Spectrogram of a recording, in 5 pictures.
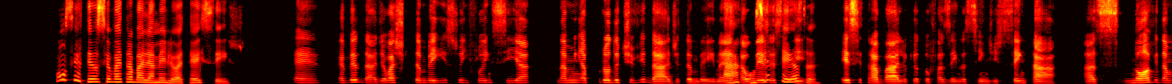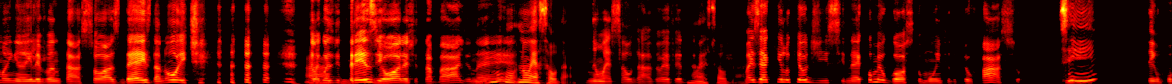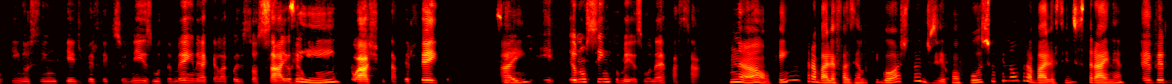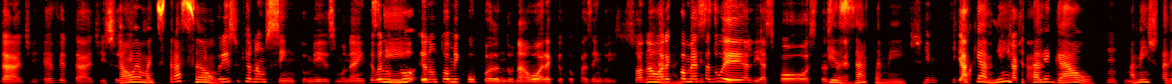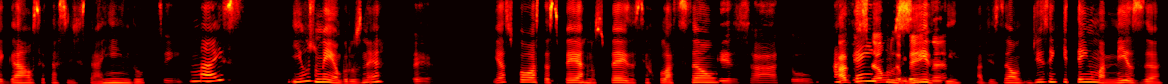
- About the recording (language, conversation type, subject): Portuguese, advice, Como posso encontrar pequenos momentos para relaxar ao longo do dia?
- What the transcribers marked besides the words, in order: chuckle; tapping; unintelligible speech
